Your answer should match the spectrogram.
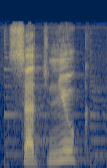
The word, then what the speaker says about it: Szachniuk: con Nadia Satniuk. A ver si lo dije bien así. ¿Cómo te va Nadia? Buenas noches. – Hola, ¿qué tal? Lo dijiste perfecto, mejor que yo.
